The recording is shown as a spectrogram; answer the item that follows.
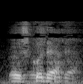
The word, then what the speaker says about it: Shkoder: Al-Ashkudari, Afwan, qui est une ville en Albanie, la ville où il est né, Cheikh al-Albani, yani qui est dit en français, Shkoder. Yani ça s'écrit S-H-K-O-D-E-R.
